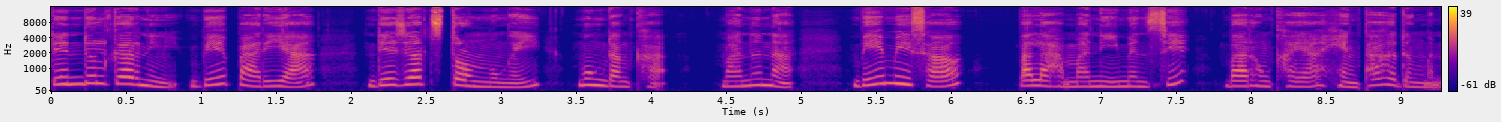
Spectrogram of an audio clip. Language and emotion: Bodo, neutral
